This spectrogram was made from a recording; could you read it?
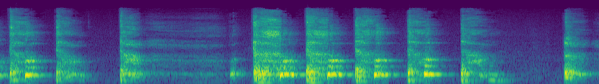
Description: Short clip of a sick woman’s hacking barking cough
